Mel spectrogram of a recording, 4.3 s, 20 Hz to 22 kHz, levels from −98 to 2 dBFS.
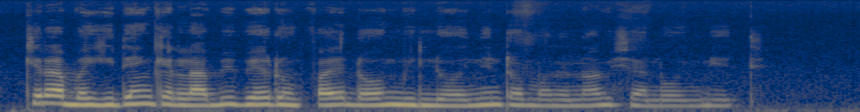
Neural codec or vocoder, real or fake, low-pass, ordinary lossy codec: none; real; none; none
